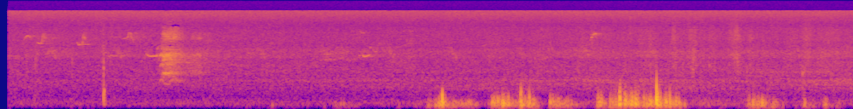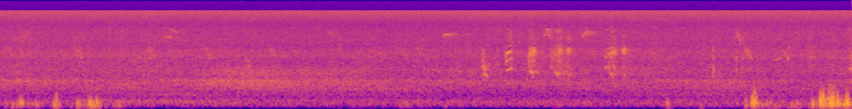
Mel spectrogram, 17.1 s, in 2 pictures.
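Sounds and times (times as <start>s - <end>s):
faint high bird chirps: 0.2s - 2.1s, 13.0s - 14.9s.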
